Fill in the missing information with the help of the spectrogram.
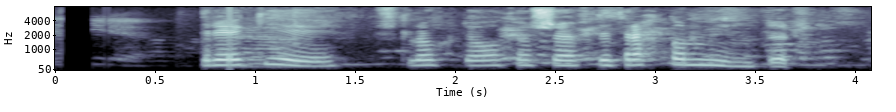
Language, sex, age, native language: Icelandic, female, 18-19, Icelandic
